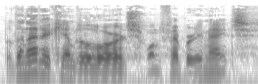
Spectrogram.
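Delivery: ordinary delivery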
